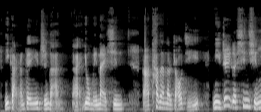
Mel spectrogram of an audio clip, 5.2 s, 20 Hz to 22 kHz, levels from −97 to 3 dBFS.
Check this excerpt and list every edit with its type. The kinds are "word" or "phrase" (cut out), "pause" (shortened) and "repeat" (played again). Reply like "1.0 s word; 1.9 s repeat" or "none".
2.8 s pause; 4.2 s pause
